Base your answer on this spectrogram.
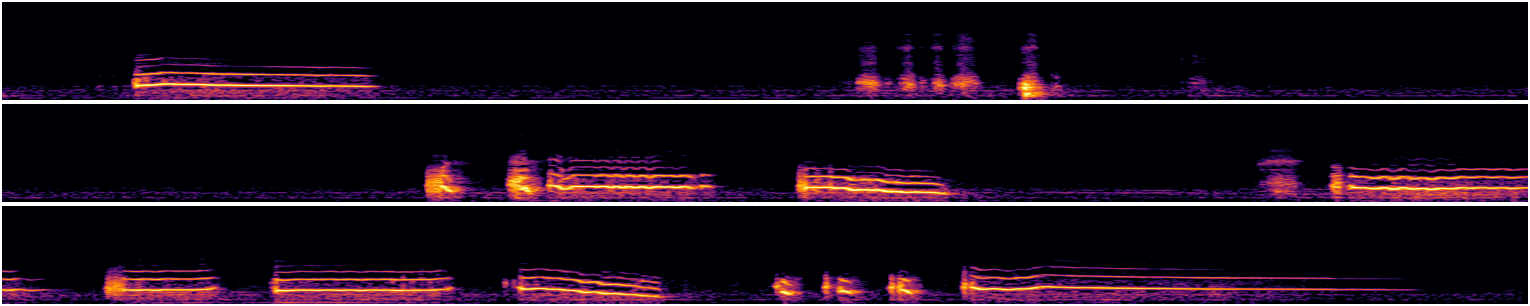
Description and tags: Cat speaking on an airplane.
